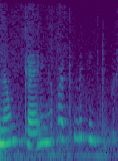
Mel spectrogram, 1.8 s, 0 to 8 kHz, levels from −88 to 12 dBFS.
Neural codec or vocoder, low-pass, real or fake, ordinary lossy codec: none; none; real; none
